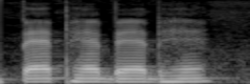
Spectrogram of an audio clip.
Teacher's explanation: हिंदी की बै ध्वनि ओष्ठ्य ध्वनि है, पै वर्ग के वर्ण ओष्ठ्य ध्वनि के अंतर्गत आते हैं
